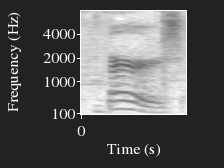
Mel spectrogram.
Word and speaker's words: Berge: It is marked Berge, B-E-R-G-E. I almost want to say that G is in a soft G. Say B-E-R-G-E, like G-E appliances.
